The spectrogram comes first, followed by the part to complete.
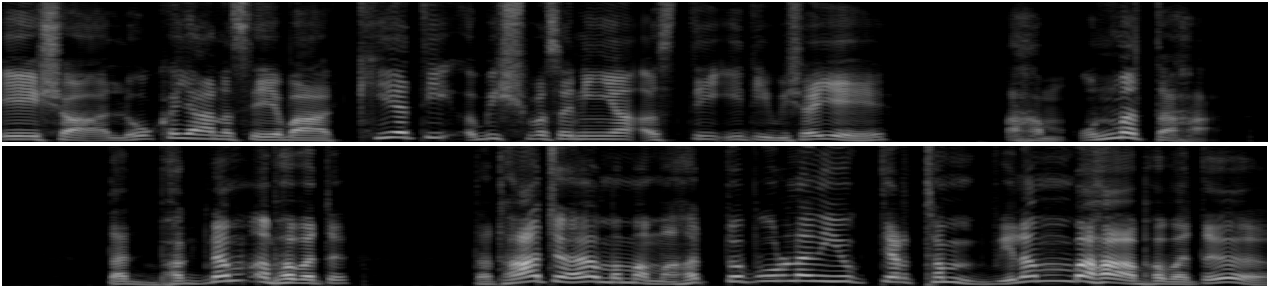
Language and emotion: Sanskrit, angry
